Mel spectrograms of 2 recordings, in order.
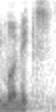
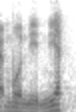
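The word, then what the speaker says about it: Monineath: ที่ เรา เรียก เอ่อ พระ ราชินี โมนิส ถ้า เป็น แบบ ออก เสียง แบบ ฝรั่ง นะ ครับ แต่ ถ้า เป็น ภาษา คแม เ้า เรียก ว่า โมนิเนียด อื แปล เป็น ไทย ว่า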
